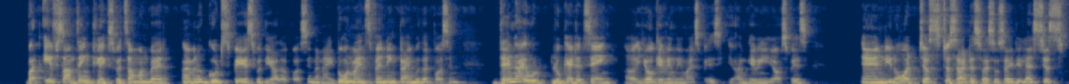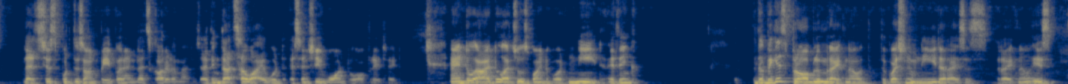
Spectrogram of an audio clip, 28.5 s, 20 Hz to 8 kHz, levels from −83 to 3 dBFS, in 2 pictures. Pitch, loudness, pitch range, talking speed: 135 Hz, -21 LUFS, 120-160 Hz, 210 wpm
